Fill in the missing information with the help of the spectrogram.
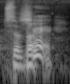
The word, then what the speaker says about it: Savone: Your last name is Martinez, but it's pronounced Savone? – Yeah.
